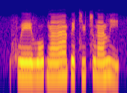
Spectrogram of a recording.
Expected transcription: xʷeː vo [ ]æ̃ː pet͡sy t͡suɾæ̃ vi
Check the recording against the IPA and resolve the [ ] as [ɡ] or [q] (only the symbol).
ɡ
